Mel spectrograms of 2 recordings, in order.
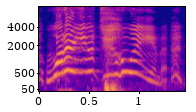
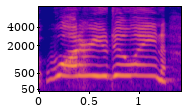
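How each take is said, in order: First: Slow, loud, high, leaning on are; loud slow what ARE you doing; exasperated yell. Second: Loud, high, punching what; high loud outburst stressing what; exasperated yell. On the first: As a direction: drag out "are" in disbelief. Yelling at the cat. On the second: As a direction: snap "WHAT are you doing". Yelling at the cat again. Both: Real, not acted.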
